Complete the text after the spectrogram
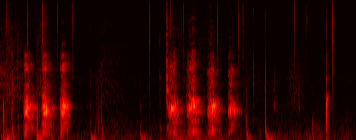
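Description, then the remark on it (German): Two chickens in a video game cluck in short bursts of three or four quick notes, two clusters separated by a brief pause, followed by a few softer scattered clucks. No one is talking. “Also erstmal gehen wir die beiden Hühner wieder schauen.”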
